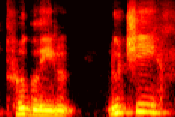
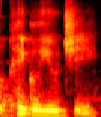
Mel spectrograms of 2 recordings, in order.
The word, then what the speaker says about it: Pigliucci: a stoic by Massimo public boogly gucci i know i'm i should i'm italian i can t pronounce that name but Massimo Pigliucci is probably the correct way obstacles away by Ryan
